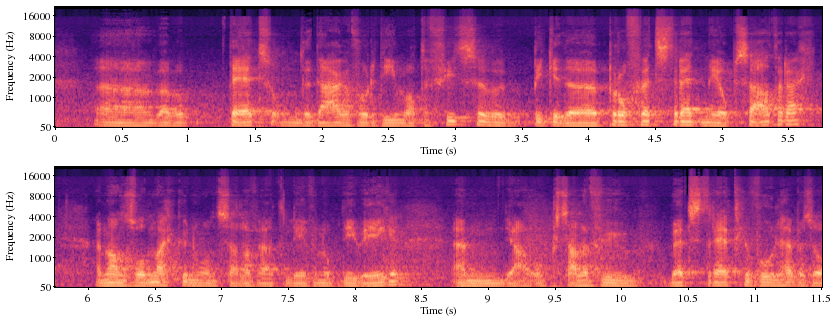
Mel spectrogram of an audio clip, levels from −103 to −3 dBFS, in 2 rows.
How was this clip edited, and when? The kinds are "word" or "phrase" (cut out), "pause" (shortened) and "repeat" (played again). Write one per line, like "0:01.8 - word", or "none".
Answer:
none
